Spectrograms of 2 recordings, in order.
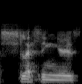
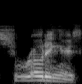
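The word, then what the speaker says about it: Schrödinger: got tongue tied because it's not schlesinger's cat it's schrodinger's cat and i can say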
